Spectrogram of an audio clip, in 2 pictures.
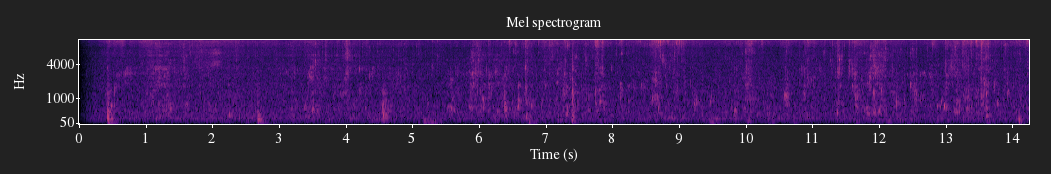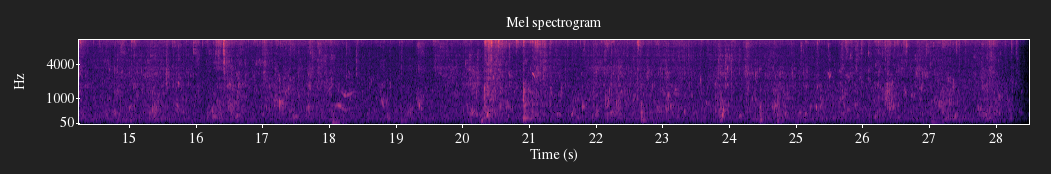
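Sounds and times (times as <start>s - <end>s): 
kayak paddling over an aqueduct: 0.0s - 28.4s.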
